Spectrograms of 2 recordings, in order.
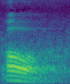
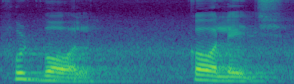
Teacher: इसको हम आगत भी कह सकते हैं कि आए हुए हैं जो कहाँ से, गृहीत स्वर या जिनको ग्रहण किया गया है दूसरी भाषाओं से। औ, ये ना तो आ है ना ओ है, दोनों के बीच का स्वर है औ, जैसे फुटबॉल, कॉलेज आदि।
